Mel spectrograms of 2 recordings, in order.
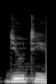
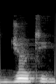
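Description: First: The word begins with a plain 'd' sound. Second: The word begins with a 'j' sound.

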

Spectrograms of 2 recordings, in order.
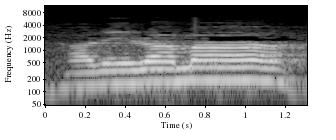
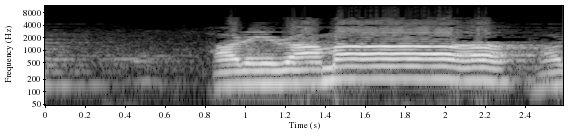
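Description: First: The last vowel of Rama is kept short. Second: The last vowel of Rama is drawn out long. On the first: It is the intended name in the mantra. The speaker calls it right. "So, Hare Rama" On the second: It names the goddess Lakshmi. The speaker calls it wrong. "pronounced in such a way that it comes out more like Hare Rama"

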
